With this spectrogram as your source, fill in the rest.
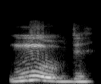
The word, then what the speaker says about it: moved: the word moved moved now because v v is a voiced consonant and it comes before e d e d comes after this and this is the voice consonant so the sound here is d so and that obeys rule number two this first one obeys rule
